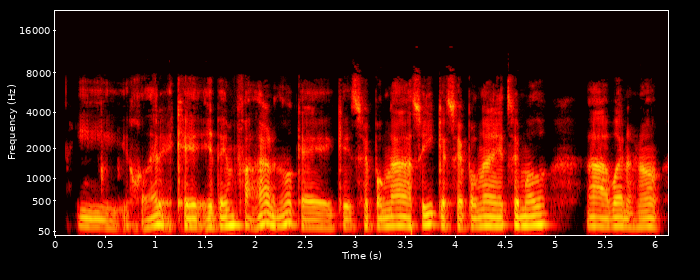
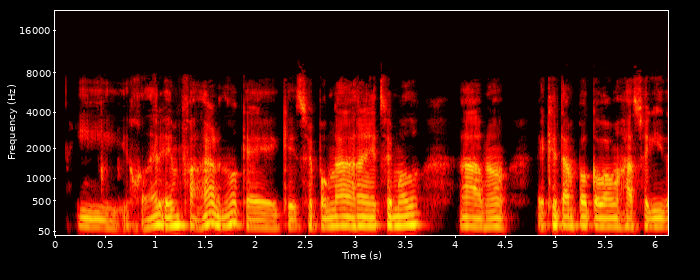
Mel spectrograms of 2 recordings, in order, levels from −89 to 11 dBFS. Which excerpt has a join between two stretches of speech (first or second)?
second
